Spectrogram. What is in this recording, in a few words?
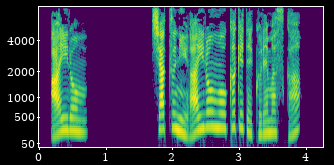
japanese home appliance vocab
